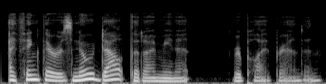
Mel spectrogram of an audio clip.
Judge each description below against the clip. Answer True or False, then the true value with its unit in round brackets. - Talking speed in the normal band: False (220 wpm)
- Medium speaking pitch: True (180 Hz)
